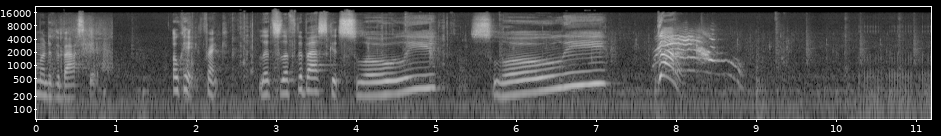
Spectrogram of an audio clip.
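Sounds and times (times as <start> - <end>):
speech: 0.0 - 1.0, 1.7 - 7.9
cat meowing: 7.7 - 8.9
cat purring: 9.8 - 11.1.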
